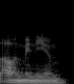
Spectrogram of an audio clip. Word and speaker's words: aluminium: in Newman alluminium yeah you gotta keep the eye in there like it's pronounced aluminium you don't skip down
